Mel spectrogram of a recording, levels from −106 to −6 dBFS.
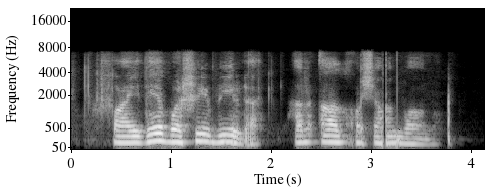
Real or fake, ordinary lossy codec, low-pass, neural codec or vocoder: fake; Opus, 64 kbps; 7.2 kHz; codec, 32 kHz, 1.9 kbps, SNAC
